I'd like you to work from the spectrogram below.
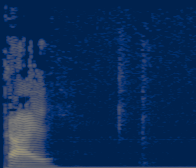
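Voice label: "kai1", Teochew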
